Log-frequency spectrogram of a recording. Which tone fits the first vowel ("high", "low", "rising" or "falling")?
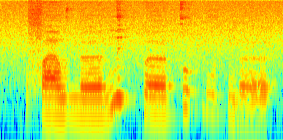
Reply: low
